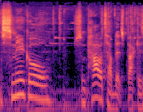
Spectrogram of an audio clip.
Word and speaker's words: Smeargle: power tablets back so smeagle yeah what is this lord of the rings um oh wait that's smeagle i said it right um we can smeargle some power tablets back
